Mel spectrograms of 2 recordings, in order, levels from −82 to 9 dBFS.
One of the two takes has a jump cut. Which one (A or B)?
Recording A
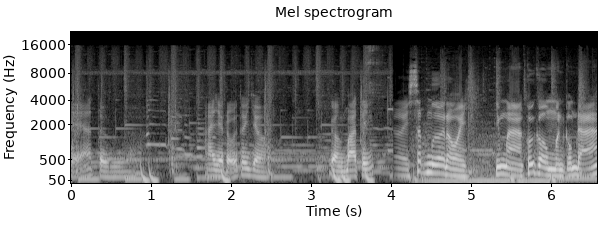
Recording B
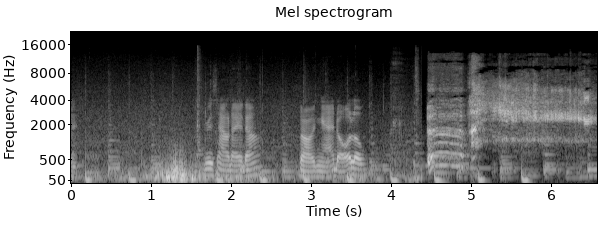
A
